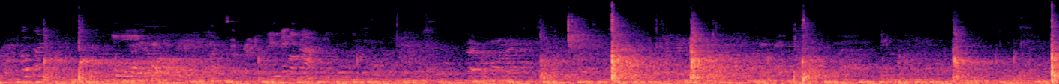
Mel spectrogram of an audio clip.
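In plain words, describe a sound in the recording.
Tennis balls pop off rackets in a large echoing hall.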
